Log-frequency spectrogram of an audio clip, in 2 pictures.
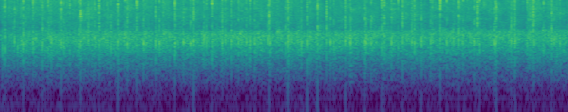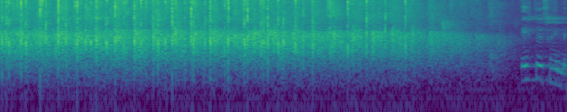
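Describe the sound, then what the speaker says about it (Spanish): Sustained audience applause at the opening of an academic conference on the Malvinas at a university in La Plata: dense, even clapping from a large crowd, steady for about fifteen seconds before fading out, followed by a few stray sounds. "les pido un aplauso para los que están aquí y vinieron a escuchar esto"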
